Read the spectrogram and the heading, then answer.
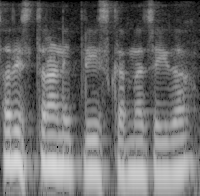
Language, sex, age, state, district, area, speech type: Punjabi, male, 30-45, Punjab, Tarn Taran, urban, spontaneous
